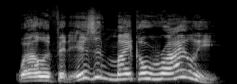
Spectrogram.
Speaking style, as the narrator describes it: he exclaimed

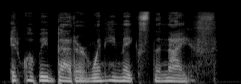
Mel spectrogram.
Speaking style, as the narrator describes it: whispered David

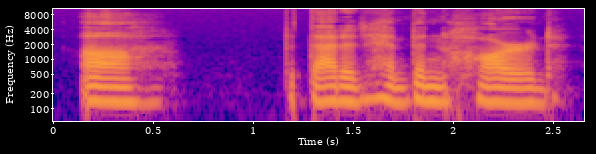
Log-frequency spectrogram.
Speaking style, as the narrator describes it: said Silas, in an undertone

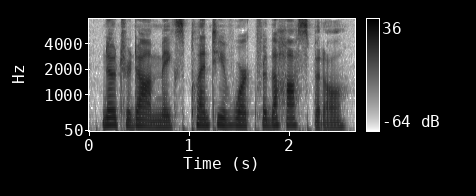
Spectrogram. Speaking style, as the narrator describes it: said he

